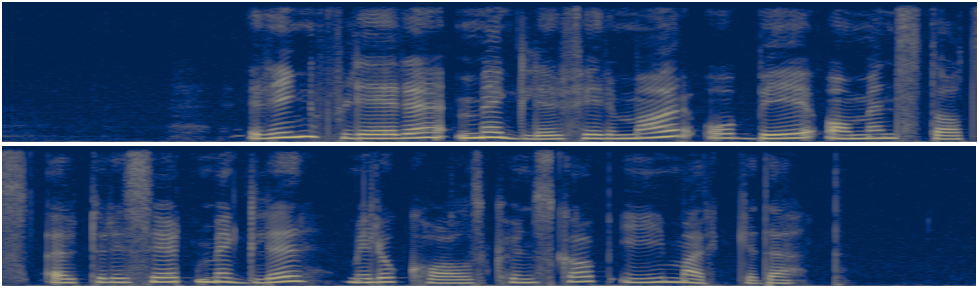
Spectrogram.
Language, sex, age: Norwegian, female, 54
